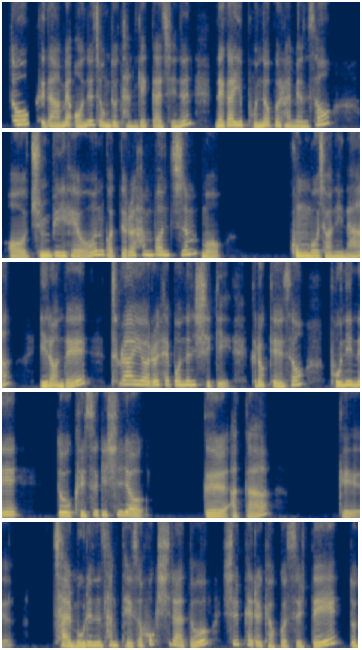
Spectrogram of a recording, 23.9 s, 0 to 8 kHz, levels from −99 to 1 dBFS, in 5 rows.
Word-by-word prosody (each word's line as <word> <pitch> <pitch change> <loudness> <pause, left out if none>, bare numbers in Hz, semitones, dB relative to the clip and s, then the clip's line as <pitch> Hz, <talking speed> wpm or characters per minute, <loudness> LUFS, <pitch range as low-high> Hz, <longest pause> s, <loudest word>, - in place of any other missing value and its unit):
또 270 +2 +2
그다음에 190 +1 +1
어느 180 +9 +1
정도 195 -5 +1
단계까지는 160 - -4 0.3
내가 195 +3 +3
이 215 +1 +3
본업을 200 0 0
하면서 175 - -2 0.4
어 160 0 -2
준비해 190 +2 +2
온 195 +10 +1
것들을 190 -2 -2
한번쯤 235 +5 +1
뭐 155 -2 -1 0.9
공모전이나 170 - +1 0.4
이런 200 -1 +5
데에 230 - +2 0.3
트라이얼을 260 - +2
해 245 - +2
보는 235 -1 +3
시기 195 -10 -3 0.2
그렇게 210 -2 0
해서 240 +9 0 0.3
본인의 220 0 +3 0.4
또 200 -2 +4
글쓰기 215 +3 -1
실력을 205 - -1 0.9
아까 165 - -2 0.9
그 - - -4 0.6
잘 190 0 +4
모르는 200 +4 +2
상태에서 200 -2 -2
혹시라도 230 - -1
실패를 260 -6 -3
겪었을 155 -2 -4
때의 220 - +2
또 185 -1 -1
200 Hz, 235 characters per minute, -23 LUFS, 180-230 Hz, 0.9 s, 이런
